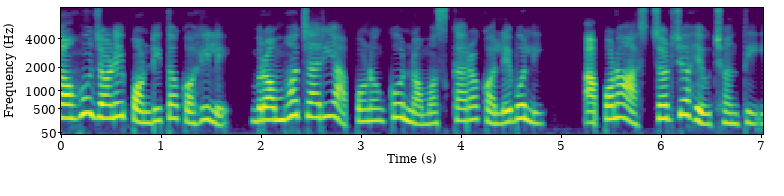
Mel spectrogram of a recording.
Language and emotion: Odia, neutral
